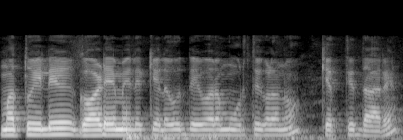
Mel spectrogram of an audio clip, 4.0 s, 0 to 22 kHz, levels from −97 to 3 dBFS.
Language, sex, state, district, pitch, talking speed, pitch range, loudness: Kannada, male, Karnataka, Bidar, 155 Hz, 120 wpm, 150-155 Hz, -16 LUFS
